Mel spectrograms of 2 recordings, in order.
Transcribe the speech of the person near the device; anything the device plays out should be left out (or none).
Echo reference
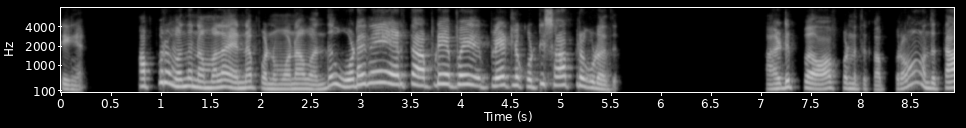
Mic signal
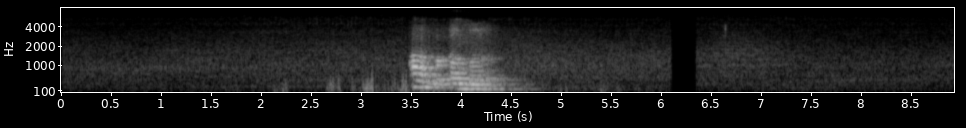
ஆமா, ஆமா.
